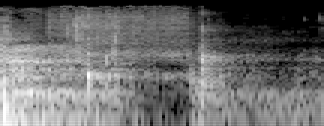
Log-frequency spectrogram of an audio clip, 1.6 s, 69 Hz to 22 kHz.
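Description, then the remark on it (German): Water trickles and splashes as it is poured into a cup to measure one and a half cups (about 380 ml) for flatbread dough, a steady hiss that slowly thins out, with two small clinks against the vessel partway through. No one speaks. “Was jetzt auch noch ein guter Trick ist, um diese Teigfladen zuzubereiten, ist, da kommen jetzt anderthalb Tassen Wasser drauf. Ich messe das mal gerade ab und übersetze es dann wieder in anderthalb.”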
